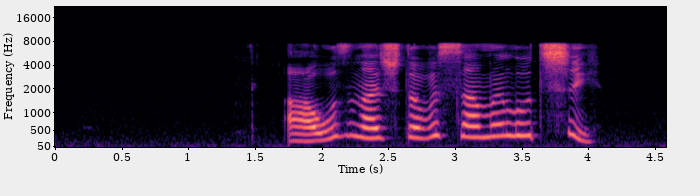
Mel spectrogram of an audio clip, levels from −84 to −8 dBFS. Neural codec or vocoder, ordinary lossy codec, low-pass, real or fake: none; none; none; real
